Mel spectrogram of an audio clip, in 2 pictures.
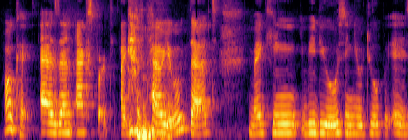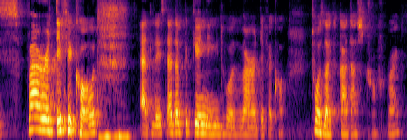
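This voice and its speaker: Slow-talking woman with a Chinese accent. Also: on the low side. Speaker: co-host, video creator. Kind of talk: casual unscripted chat.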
